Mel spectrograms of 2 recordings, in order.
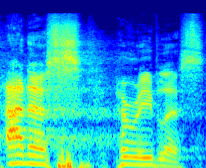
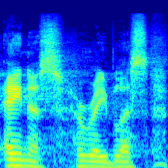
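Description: First: The first word sounds like 'annus'. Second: The first word sounds like 'anus'. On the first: The speaker calls it right. "but it's annus horribilis" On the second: The speaker calls it wrong. "I'm always careful not to say anus horribilis"

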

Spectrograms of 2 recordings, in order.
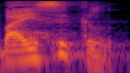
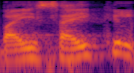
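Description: First: The middle syllable sounds like 'si'. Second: The middle syllable sounds like 'sai'. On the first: The speaker calls it right. "It is பைசிக்கிள்" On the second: The speaker calls it wrong. "இது பைசைக்கிள் கிடையாது, நிறைய பேர் தப்பா சொல்லுவோம்"

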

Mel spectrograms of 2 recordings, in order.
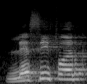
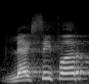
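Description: The two takes are said the same way.

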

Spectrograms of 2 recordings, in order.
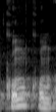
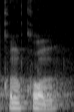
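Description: First: The stress is on the first syllable. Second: The stress is on the last syllable. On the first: The speaker calls it wrong. "правильно говорить не кумкум" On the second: The speaker calls it right. "Когда ударение ставится на последний слог, то это называется на иврите бемилра"

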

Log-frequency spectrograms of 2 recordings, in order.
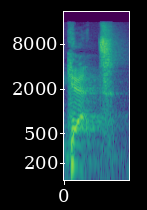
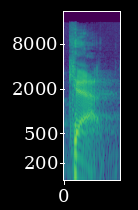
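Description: First: The final T is clearly released. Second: The final T is not released. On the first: The speaker calls it wrong. "Не cat" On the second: The speaker calls it right. "не произносят Ти в конце слов"

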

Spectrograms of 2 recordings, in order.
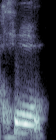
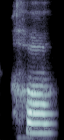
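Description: First: The vowel is said with rounded lips. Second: The vowel is said with unrounded lips. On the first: The speaker calls it wrong. "чтобы вы не делали твёрдость за счёт округления махраджа, да, или округления губ. То есть это неверно" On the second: The speaker calls it right. "Её твёрдость в рамках этого будет достаточно"

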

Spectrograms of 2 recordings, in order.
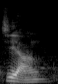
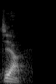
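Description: First: It is spread over two separate syllables. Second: It is squeezed into a single syllable. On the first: The speaker calls it right. "두 자로 풀어서 하란 말이죠" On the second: The speaker calls it wrong. "이걸 줄여서 이제 이렇게 또 많이 하는데 가능하면 이렇게 하지 말고"

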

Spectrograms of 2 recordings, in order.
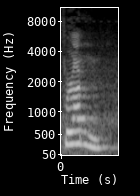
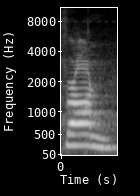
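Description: First: The vowel is a short, open 'uh' sound. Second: The vowel is a rounder 'o' sound. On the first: The speaker calls it right. "mà là front, ớ mà ớ" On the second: The speaker calls it wrong. "không phải front"

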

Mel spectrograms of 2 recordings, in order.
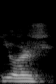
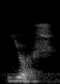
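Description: First: The final consonant is voiced, like zh. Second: The final consonant is voiceless, like sh. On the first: "You can add some voice to it" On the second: "But Russians would say это ёж"

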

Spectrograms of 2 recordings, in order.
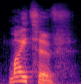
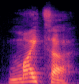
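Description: First: The 'have' is reduced to a schwa followed by a v sound. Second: The 'have' is reduced to a schwa with no v sound. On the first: "the have reduces to of. A schwa with v" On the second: "the contraction even further to just the schwa"

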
